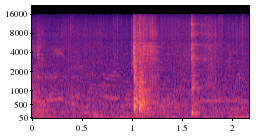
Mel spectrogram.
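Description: Jeon frying on a flat steel griddle, a steady sizzle, with two sharp scrapes of a metal spatula on the griddle, about a second in and again half a second later.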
